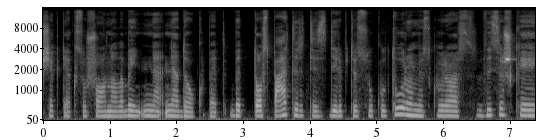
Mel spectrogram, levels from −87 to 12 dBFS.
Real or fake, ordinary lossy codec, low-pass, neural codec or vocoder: real; AAC, 64 kbps; 14.4 kHz; none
